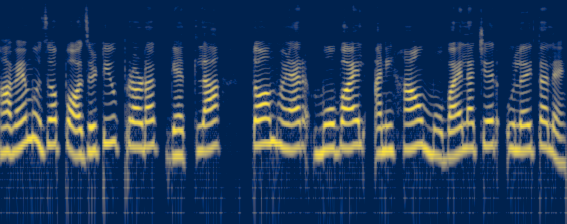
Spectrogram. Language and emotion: Goan Konkani, neutral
